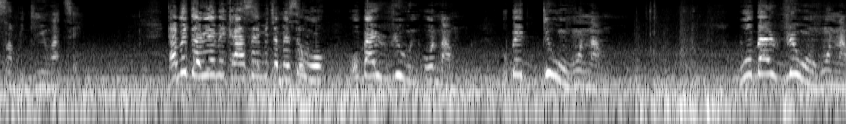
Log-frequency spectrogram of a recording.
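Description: Speech in short phrases over a steady low rumble of car cabin noise, as heard from inside a car.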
